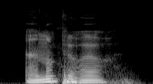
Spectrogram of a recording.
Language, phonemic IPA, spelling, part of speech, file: French, /ɑ̃.pʁœʁ/, empereur, noun, Fr-empereur.ogg
- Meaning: emperor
